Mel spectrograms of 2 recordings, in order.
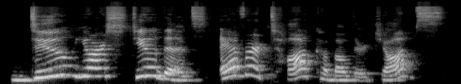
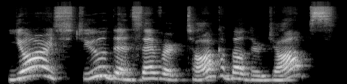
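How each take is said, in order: First: Slow question with "Do" leading, high and drawn out; stress on DO. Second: Slow question, rising at the end on "jobs?"; question intonation. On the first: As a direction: lean on the opening "Do", slowly. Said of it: "Você precisa colocar o do lá no início". (ênfase no "Do" inicial, pergunta lenta) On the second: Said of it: "Você pode fazer entonação de pergunta". (entonação de pergunta, subindo em "jobs?") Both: Shown as a demonstration.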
